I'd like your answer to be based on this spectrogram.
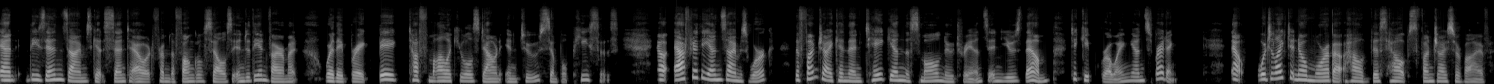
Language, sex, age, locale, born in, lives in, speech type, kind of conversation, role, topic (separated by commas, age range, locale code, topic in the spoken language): English, female, 65-69, en-US, United States, United States, read, expert-assistant, expert, How do fungi decompose dead plants and animals?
